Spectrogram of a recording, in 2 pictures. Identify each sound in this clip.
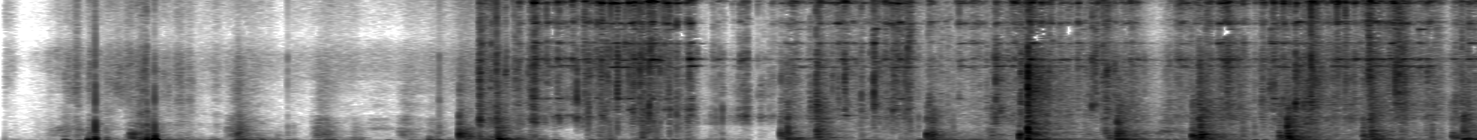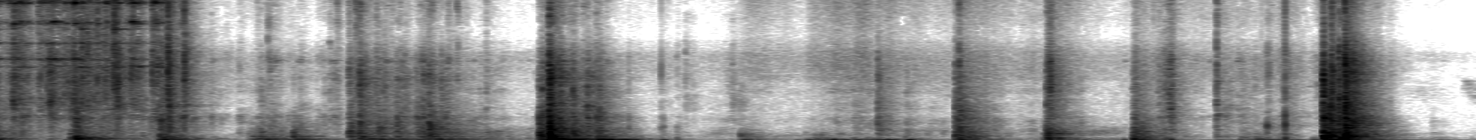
footsteps, keys, door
